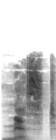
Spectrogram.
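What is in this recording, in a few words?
"mist", British English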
